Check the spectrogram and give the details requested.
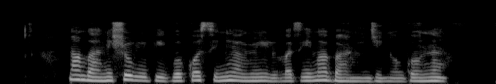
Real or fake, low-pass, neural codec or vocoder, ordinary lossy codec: fake; 7.2 kHz; codec, 16 kHz, 2 kbps, FreqCodec, larger model; none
